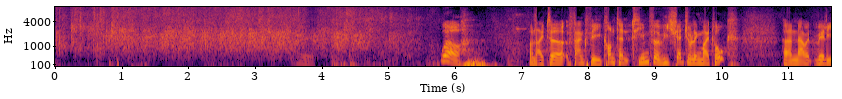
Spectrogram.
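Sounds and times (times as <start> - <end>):
crowd applauding: 0.0 - 5.8
speech: 3.6 - 4.7, 5.8 - 6.4, 7.1 - 11.6.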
